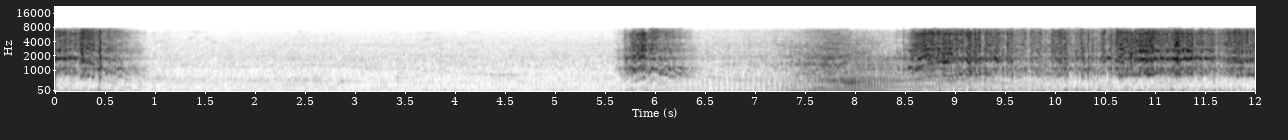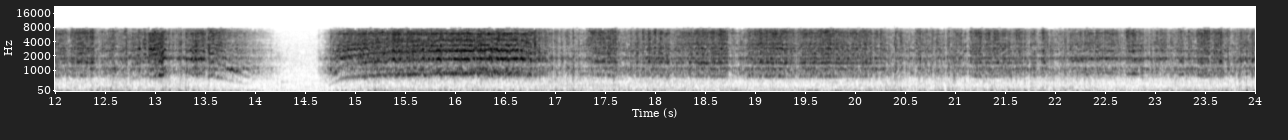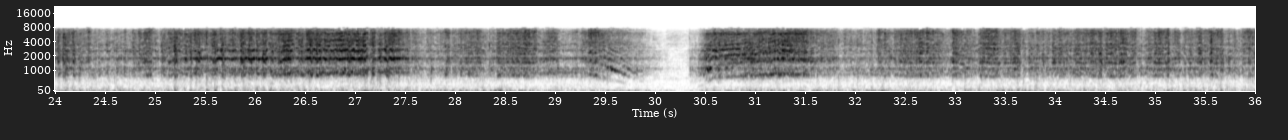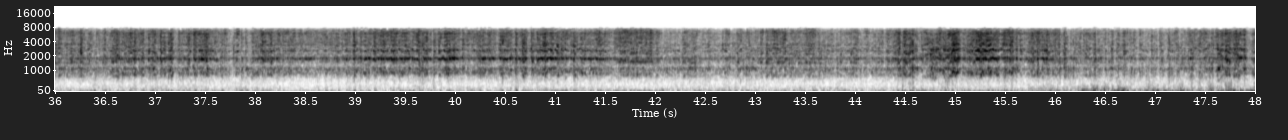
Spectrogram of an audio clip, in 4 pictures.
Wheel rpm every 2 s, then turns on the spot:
40, 0, 10, 10, 150, 220, 160, 120, 210, 210, 210, 220, 220, 220, 160, 140, 210, 210, 220, 230, 230, 210, 210, 220.
none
